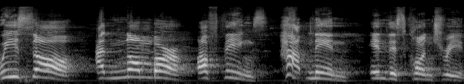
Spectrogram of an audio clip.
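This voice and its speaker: The speaker has an animated tone and a Jamaican accent. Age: 60s. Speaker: political speaker. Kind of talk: political rally speech.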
